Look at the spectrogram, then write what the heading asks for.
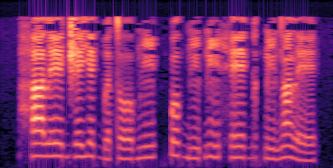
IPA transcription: h aː˦ l eː˦ d͡ʒ e˦ j e˦ ɡ͡b ə˨ t oː˨ b ĩ˧ | k͡p o˦ ɡ͡b ĩ˨ ɓ ĩ˧ h eː˧ ɡ ə˧ k͡p ĩ˨ d ã˦ l eː˨

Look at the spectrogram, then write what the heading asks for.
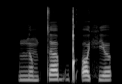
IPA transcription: n ũ b t ɜ b ǃʼ ɔ fʲ ʊ

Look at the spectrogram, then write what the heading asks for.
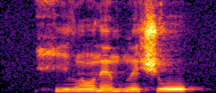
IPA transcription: h i˨ l ɔ̃˨˦ ɾ ɛ̃˧ b ɛ̃˧ ʃ o˧

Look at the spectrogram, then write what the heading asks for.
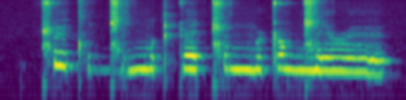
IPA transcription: ǁ ʏ tʰ ə ɡ͡ǁ ɛ ŋ͡m ɔ t ʈ ɛ ǁ ʏ ŋ͡m ʏ ʈ ɔ ŋ͡ǁ e ɹ ʏ

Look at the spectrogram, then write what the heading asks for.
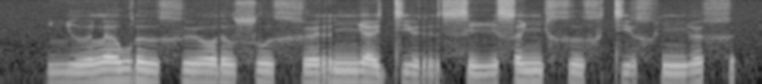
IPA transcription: ʎ ɯ l ə w ɾ ɯ x ʉ ʊ̯ ɾ ɯ sʷ ɯ x ʏ r ɲ ɛ ɪ̯ tʲ ʉ r s i s ə ɲ x ɯ x tʲ ɵ x ɲ ʏ x

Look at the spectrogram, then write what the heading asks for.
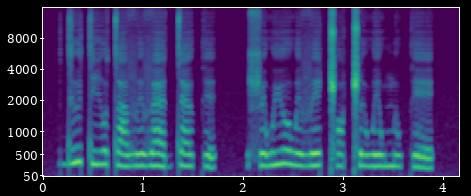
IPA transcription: d ɨ t i ʊ̯ t a v ɪ v æ d t æ ə̯ k ɪ | ʂ ɪ w y ʊ̯ w ɪ v e ǁ ɔ ǁ ɨ w ɪ w m ɨ w k e

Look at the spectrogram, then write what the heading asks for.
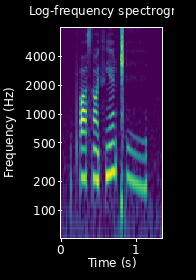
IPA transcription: pʼ ɑ s ɑ̃ fʲ æ̃ ǁ e̤

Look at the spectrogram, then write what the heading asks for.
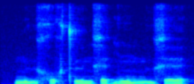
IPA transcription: n ʉ x o x tʼ ø n x ɛ ɡ ũ m ʉ x ɛ

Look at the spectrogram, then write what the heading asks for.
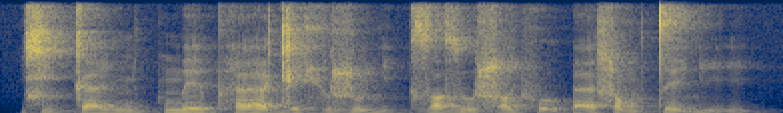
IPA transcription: ɕ e ʎ k æ i̯ ɲ o k m e pʰ æ ɡʲ æ ç u ɮ u ʎ i k z ɒ z u ɮ ɒ i̯ f o u̯ ʔ æ ɬ ɒ m o t e ʎ i

